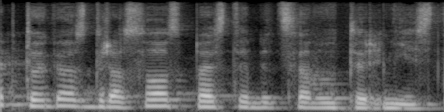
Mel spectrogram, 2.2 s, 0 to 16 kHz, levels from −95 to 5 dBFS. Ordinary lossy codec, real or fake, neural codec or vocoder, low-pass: MP3, 96 kbps; fake; codec, 44.1 kHz, 2.6 kbps, SNAC; 14.4 kHz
